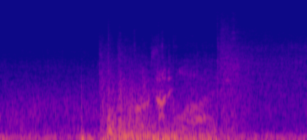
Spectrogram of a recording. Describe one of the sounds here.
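A helicopter explodes with a loud blast.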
